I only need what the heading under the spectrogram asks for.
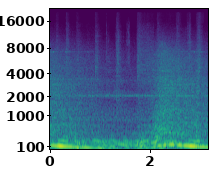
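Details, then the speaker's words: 1999 Honda Civic HX coupe engine blips and settles to a deep, even exhaust note with no rasp or puffing leak; slightly louder but far better than before, when an exhaust leak made it sound like a tractor. "It sounds a little louder, but like way better than it was."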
